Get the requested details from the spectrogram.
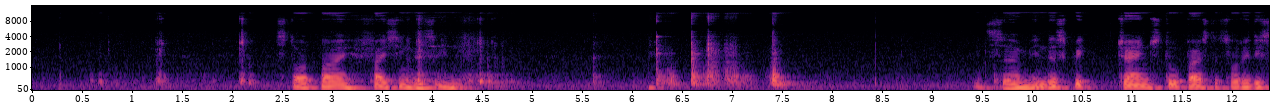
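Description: Metal tools click and clink.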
